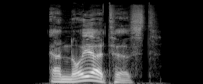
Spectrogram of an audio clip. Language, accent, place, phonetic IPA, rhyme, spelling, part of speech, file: German, Germany, Berlin, [ɛɐ̯ˈnɔɪ̯ɐtəst], -ɔɪ̯ɐtəst, erneuertest, verb, De-erneuertest.ogg
- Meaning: inflection of erneuern: 1. second-person singular preterite 2. second-person singular subjunctive II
